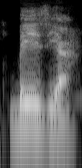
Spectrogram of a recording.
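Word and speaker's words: Bézier: So today we'll be going over the Bezier, the Bezier, the Bezier, the Bezier tool.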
